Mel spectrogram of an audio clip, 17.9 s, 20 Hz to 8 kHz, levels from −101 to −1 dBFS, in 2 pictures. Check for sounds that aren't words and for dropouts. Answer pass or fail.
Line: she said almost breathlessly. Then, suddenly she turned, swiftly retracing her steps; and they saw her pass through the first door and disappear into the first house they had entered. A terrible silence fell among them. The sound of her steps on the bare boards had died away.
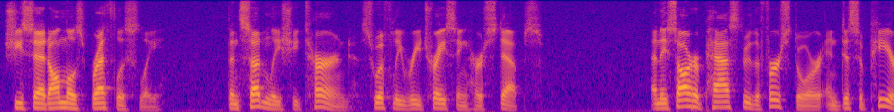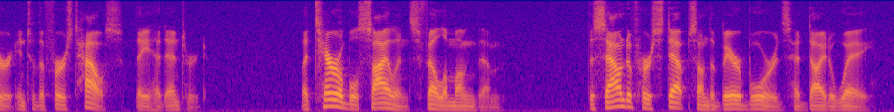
pass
